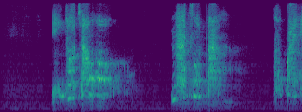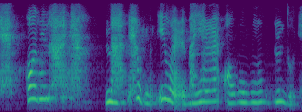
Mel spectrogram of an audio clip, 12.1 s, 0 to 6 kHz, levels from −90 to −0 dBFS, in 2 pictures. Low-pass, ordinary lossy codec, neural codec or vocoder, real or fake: 5.4 kHz; none; autoencoder, 22.05 kHz, a latent of 192 numbers a frame, VITS, trained on one speaker; fake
